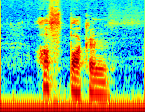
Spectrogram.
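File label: "afpakken", Dutch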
